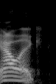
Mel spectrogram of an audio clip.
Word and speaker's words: Alex: the title you're like why is she saying Alec because that's what they call him that's okay anyway interesting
